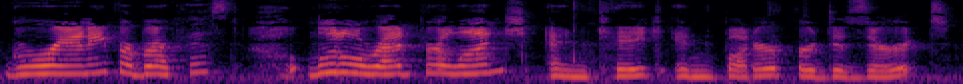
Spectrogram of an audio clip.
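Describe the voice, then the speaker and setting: A woman's voice: high-pitched, slow, a bit bright, pitched above the performer's own voice, full character voice, low-quality recording. A woman voicing a sly, hungry big bad wolf who tells his side with theatrical mock innocence in a children's read-aloud. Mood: scheming.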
